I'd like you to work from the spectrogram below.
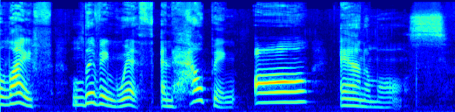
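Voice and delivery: gentle picture-book read-aloud; storytime reading. A narrator's reading. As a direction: read it slowly to little listeners.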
